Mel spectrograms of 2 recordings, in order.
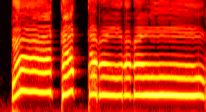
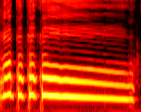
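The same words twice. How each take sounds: First: Very high, loud, slow crow; a loud rooster's crow, stretched out. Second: High, loud rooster crow, a little shorter; a loud rooster crow, clipped shorter; second rooster crow. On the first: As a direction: crow at full volume like a rooster. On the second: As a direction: crow again at full voice. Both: Acted. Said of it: "cried out his loudest".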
